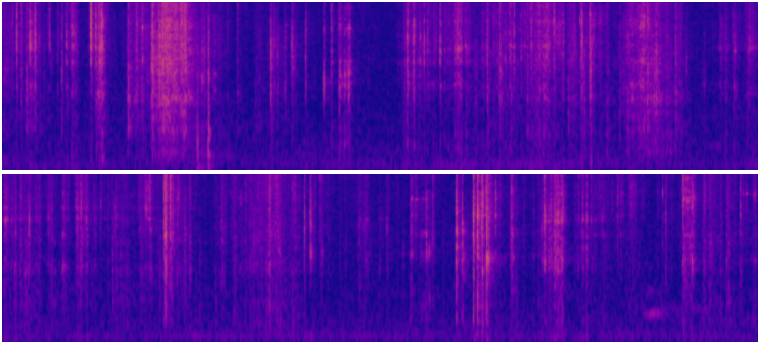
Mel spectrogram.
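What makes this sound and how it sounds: A solid oval bar of translucent light-blue soap, scored in a grid pattern and held in the palm, is cut into cubes with a metal utility blade that has a green handle. The clip is made of bright, dry scraping and crunching bursts with crisp snapping transients and no low end.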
